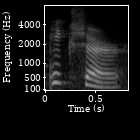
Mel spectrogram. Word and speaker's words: picture: Mucho cuidado con la pronunciación de picture, ¿ok? Porque aunque se escribe con una T ahí, no se pronuncia la T. Se pronuncia como si fuera CH, ¿vale? Y como si tuviese una A realmente al final ahí.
